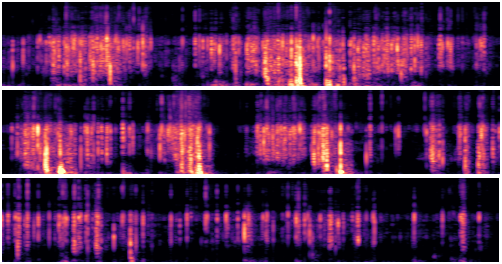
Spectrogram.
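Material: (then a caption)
Plastic. Long painted nails scratch and tap across a flat sheet of clear plastic bubble wrap. Dense, crinkly crunching and crackling bursts come in waves separated by brief pauses, bright and crisp with little low end.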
